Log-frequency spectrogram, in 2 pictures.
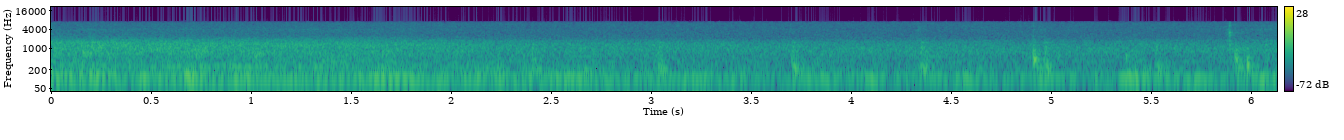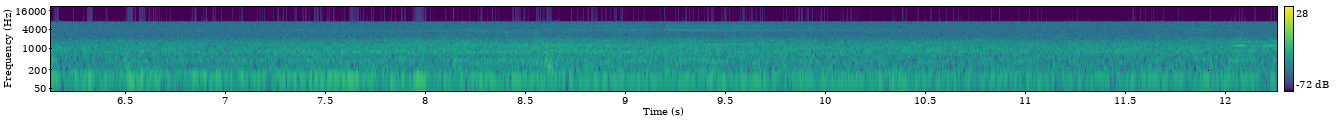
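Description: Hoses and connectors click and rattle softly as hands handle them.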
